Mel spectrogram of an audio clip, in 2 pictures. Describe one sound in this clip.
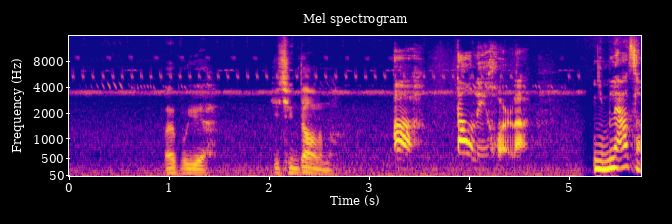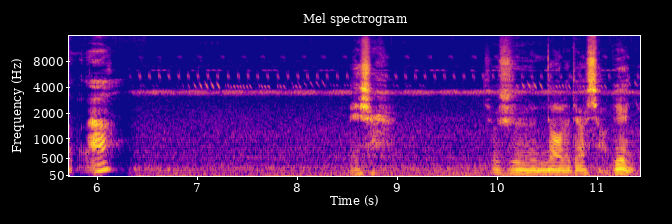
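A young man talks calmly on a phone, close by.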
